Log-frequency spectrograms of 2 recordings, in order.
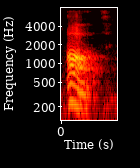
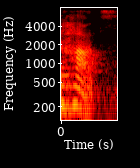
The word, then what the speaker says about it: art: A-R-T, which is art, they say heart instead of art.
